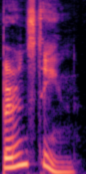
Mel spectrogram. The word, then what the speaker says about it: Bernstein: my Bernstein Bernstein you're putting me on no it's pronounced Bernstein do you also say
